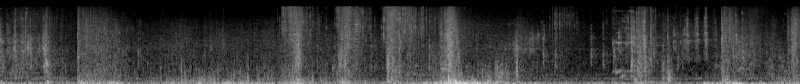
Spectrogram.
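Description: Creatures burst apart with a crunch.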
